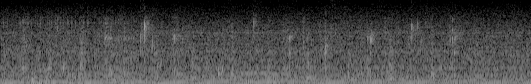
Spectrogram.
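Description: Quiet chewing with the mouth closed: a dozen or so faint, scattered wet mouth clicks, over a steady low hum.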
